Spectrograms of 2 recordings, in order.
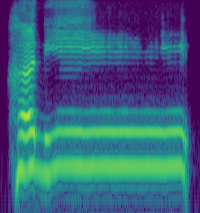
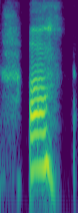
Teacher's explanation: इस हा की आवाज गले से नहीं होती, ये जो हा है ये सीने की तरफ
